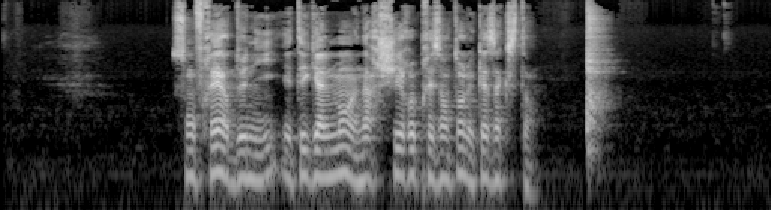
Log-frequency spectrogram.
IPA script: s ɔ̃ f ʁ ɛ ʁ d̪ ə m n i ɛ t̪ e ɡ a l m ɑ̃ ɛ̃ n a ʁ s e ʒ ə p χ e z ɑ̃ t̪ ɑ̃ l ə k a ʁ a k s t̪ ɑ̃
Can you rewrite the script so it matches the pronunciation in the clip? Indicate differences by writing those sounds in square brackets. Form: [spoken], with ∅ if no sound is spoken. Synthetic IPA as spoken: s ɔ̃ f [χ] ɛ ʁ d̪ ə [∅] n i ɛ t̪ e ɡ a l m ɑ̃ ɛ̃ n a ʁ [ʃ] e [ʁ] ə p χ e z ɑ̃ t̪ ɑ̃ l ə k a [z] a k s t̪ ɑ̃

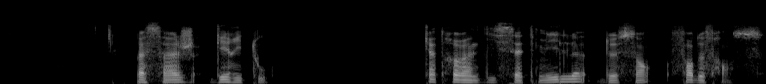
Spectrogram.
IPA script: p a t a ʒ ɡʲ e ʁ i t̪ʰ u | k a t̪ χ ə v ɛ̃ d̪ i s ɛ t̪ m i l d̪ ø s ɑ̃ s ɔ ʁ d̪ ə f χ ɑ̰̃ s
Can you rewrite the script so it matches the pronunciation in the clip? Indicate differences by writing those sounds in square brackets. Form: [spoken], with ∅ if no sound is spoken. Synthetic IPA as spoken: p a [s] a ʒ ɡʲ e ʁ i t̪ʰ u | k a t̪ χ ə v ɛ̃ d̪ i s ɛ t̪ m i l d̪ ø s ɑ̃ [f] ɔ ʁ d̪ ə f χ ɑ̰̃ s

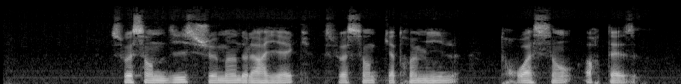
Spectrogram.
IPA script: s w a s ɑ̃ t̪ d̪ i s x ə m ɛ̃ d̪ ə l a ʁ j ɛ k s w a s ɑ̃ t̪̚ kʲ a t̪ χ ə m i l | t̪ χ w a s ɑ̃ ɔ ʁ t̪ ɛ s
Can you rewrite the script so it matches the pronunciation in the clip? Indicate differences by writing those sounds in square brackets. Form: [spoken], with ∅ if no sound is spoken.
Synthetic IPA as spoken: s w a s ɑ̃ t̪ d̪ i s [ʃ] ə m ɛ̃ d̪ ə l a ʁ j ɛ k s w a s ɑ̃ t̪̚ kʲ a t̪ χ ə m i l | t̪ χ w a s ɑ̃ ɔ ʁ t̪ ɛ [z]

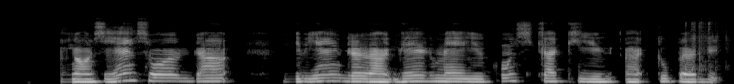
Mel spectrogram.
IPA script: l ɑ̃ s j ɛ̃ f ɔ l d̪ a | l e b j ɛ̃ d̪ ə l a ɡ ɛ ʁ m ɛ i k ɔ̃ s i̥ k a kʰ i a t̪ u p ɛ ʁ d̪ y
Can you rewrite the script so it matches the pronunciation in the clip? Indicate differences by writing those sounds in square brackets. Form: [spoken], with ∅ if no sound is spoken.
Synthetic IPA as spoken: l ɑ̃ s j ɛ̃ [s] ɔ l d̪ a | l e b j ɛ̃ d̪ ə l a ɡ ɛ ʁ m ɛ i k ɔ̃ s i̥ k a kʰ i a t̪ u p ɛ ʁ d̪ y

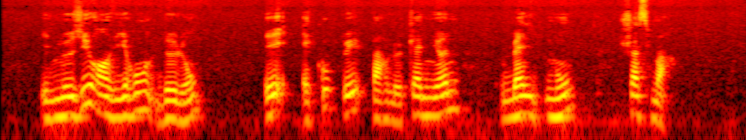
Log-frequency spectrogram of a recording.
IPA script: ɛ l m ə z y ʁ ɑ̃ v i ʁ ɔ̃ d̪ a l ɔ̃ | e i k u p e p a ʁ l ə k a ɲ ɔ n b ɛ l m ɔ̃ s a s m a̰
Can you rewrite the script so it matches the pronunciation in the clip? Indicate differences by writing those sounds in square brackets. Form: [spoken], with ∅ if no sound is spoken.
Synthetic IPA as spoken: [i] l m ə z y ʁ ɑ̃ v i ʁ ɔ̃ d̪ [ə] l ɔ̃ | e [ɛ] k u p e p a ʁ l ə k a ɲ ɔ n b ɛ l m ɔ̃ [ʃ] a s m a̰

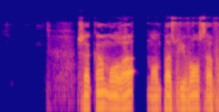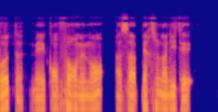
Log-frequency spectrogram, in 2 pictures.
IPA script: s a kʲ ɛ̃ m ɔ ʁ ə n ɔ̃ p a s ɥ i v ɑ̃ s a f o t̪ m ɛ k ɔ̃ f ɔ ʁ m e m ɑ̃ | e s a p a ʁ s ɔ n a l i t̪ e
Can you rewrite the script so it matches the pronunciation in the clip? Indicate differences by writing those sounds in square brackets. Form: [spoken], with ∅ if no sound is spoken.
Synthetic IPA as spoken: [ʃ] a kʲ ɛ̃ m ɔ ʁ [a] n ɔ̃ p a s ɥ i v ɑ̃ s a f o t̪ m ɛ k ɔ̃ f ɔ ʁ m e m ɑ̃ | [a] s a p [ɛ] ʁ s ɔ n a l i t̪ e

